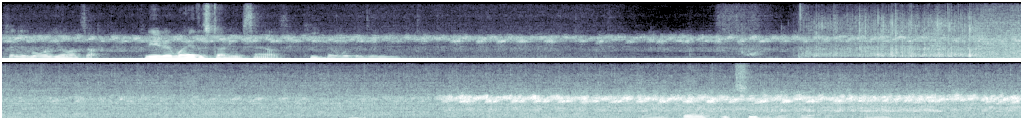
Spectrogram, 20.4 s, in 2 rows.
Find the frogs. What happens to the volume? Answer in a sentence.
The loudness of the frogs goes up.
